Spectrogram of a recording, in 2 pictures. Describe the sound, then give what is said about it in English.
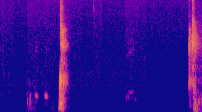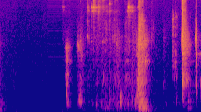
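A dog barks in sharp, isolated bursts, a few seconds apart, then in a busier cluster of barks and scuffling noises toward the end. Loud, with no talking. “I'll honestly, it's so annoying having a dog.”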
